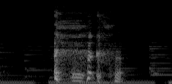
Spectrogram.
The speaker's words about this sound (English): there you go. There's my first cough.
